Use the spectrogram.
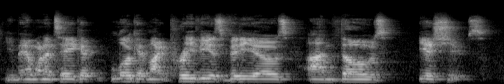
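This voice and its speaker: Casting: American male commentator, hard bright tone, deliberate and opinionated delivery, recorded in a reverberant room. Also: medium pitch, fairly even intonation. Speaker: independent news commentator, video host. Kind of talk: opinion commentary to camera, outlined talk. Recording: echoey room.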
